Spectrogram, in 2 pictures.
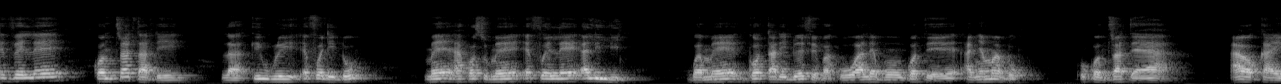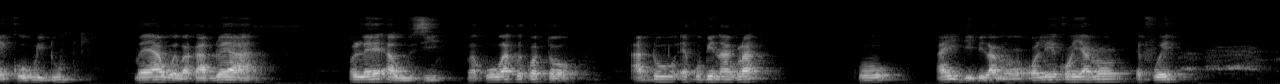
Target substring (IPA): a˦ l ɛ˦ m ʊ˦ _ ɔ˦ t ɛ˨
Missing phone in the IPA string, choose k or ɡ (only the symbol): ɡ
